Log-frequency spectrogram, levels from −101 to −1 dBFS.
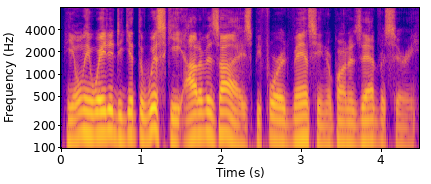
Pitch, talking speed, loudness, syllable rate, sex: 125 Hz, 215 wpm, -18 LUFS, 6.2 syllables/s, male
